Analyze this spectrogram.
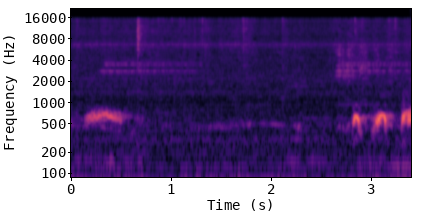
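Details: Dove coos at the start and end, short rounded notes separated by a quiet pause with faint background hum.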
